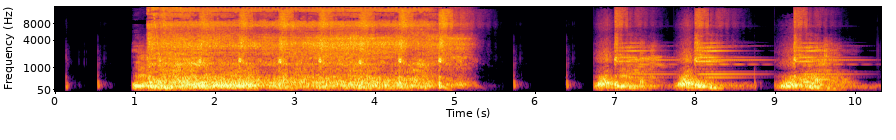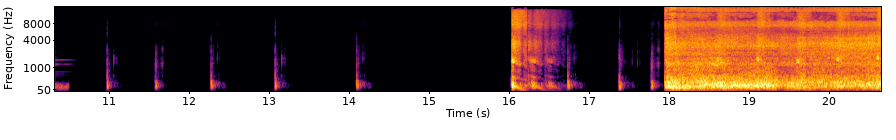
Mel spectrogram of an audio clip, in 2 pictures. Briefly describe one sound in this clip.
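A loud crackling blast roars and hisses.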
